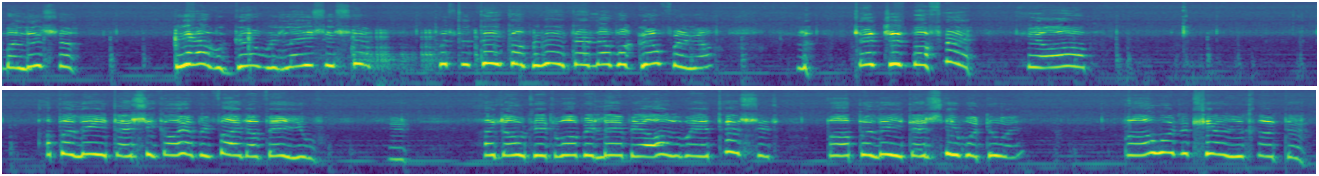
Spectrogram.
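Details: Adult man with cerebral palsy from birth, whose family was told he would never talk: dysarthria in cerebral palsy.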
